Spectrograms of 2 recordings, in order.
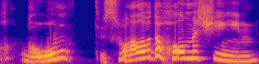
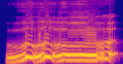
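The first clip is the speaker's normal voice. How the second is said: spooky ghost ooh; 7 dB louder than usual. Retold or imitated. Ghost floating away.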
